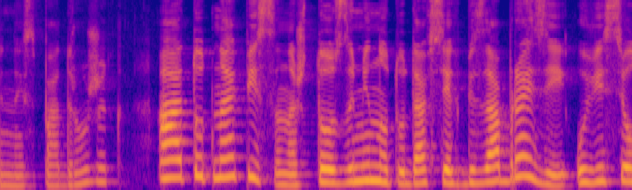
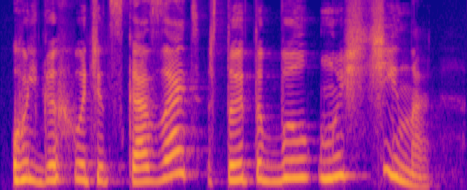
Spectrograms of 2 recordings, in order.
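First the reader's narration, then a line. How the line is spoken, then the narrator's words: Gleeful interrupting jester. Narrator (Russian): радостно перебил королеву непочтительный шут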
